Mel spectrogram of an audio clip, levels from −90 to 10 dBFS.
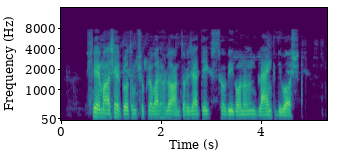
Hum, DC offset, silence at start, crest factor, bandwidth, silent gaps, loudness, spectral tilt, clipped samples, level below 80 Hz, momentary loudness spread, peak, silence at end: none; under 0.1%; 0.55 s; 18 dB; 7.8 kHz; none; -19 LUFS; -6 dB/octave; under 0.1%; -62 dBFS; 8 LU; -2 dBFS; 0.6 s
